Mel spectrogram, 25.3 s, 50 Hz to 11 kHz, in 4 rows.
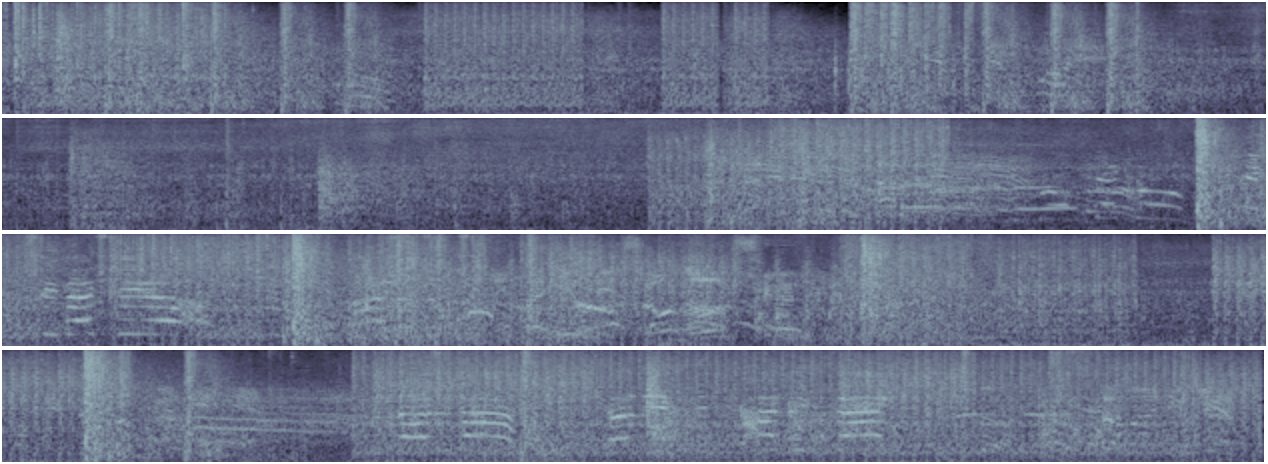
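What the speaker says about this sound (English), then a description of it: "They're shooting now." Sustained gunfire in Red Orchestra 2, rapid rifle and machine-gun bursts with distant artillery-like booms, loud and continuous, with brief talk.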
